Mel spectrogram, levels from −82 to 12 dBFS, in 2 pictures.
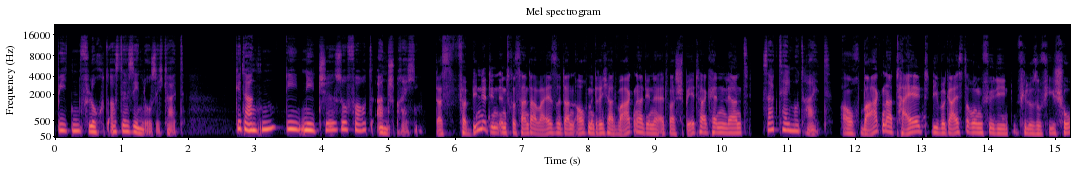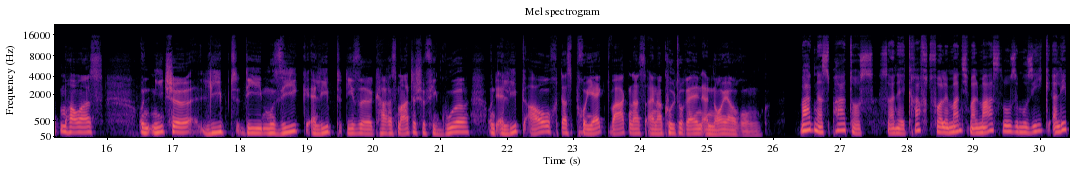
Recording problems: none

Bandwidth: 15.5 kHz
